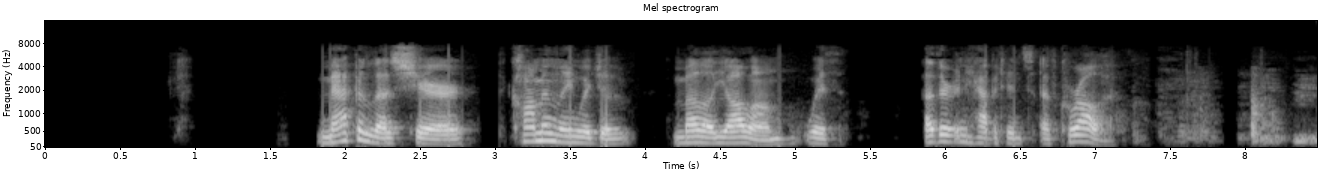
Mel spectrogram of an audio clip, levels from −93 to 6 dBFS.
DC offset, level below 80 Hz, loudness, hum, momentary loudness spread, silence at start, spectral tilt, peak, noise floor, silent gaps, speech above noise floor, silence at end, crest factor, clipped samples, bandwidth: under 0.1%; -54 dBFS; -17 LUFS; none; 15 LU; 1.8 s; -5 dB/octave; 0 dBFS; -43 dBFS; 2.94-3.02 s, 4.07-4.14 s, 5.54-5.60 s, 5.71-5.84 s, 7.87-7.94 s; 26 dB; 0 s; 18 dB; under 0.1%; 7.8 kHz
